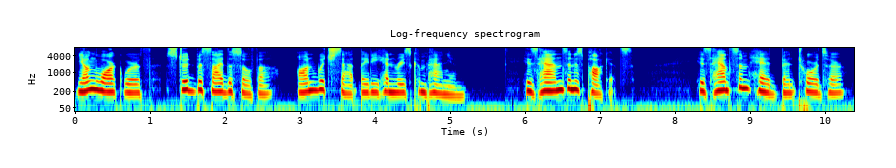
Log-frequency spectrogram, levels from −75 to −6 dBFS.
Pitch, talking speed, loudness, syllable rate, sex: 195 Hz, 135 wpm, -17 LUFS, 4.0 syllables/s, female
